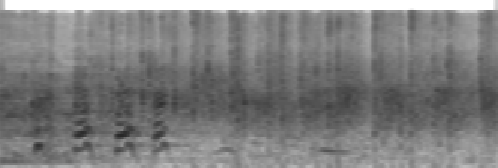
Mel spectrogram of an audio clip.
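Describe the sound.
An audience applauds steadily throughout, a dense, crackling wash of clapping at even volume, with a few voices calling out and cheering over it near the start.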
